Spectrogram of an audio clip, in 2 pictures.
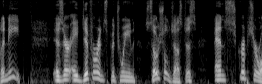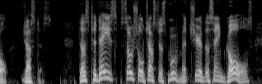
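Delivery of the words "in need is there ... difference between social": ordinary delivery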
